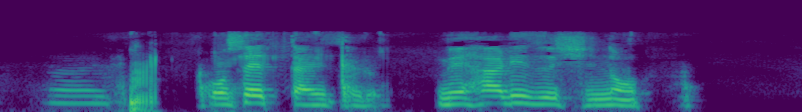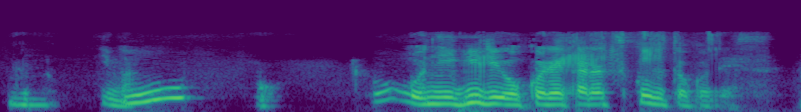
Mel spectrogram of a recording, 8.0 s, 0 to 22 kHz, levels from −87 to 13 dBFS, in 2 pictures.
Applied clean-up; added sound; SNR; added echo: neural mask model Resemble Enhance denoiser.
